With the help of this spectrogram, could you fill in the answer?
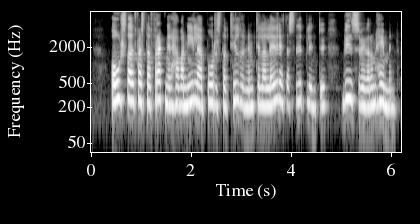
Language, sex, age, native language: Icelandic, female, 30-39, Icelandic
